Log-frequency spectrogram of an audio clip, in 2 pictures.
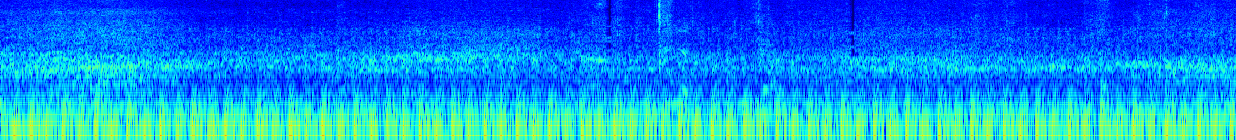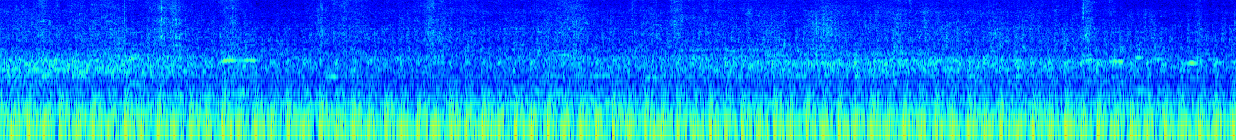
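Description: Vehicle engine idling steadily, with a few light clicks and knocks from firewood being handled in sacks.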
